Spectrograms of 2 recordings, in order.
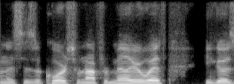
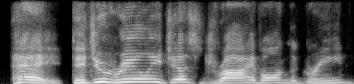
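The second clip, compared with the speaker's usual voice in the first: put-on woman's screaming voice, higher; 10 semitones higher than usual. Retelling how a woman at the golf green screamed at a guy: imitating a screaming woman. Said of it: "screams over to the guy".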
